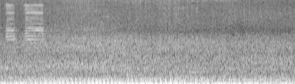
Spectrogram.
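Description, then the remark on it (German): Dense city traffic around Syntagma Square in Athens rumbles steadily on six lanes of taxis, old buses, limousines and overloaded three-wheeled scrap transporters, with the buzzing engines of Vespa scooters and motorcycles standing out over a constant low roar of vehicles. “Und dazwischen drängeln die TÜVs und Vespas nach vorn.”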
